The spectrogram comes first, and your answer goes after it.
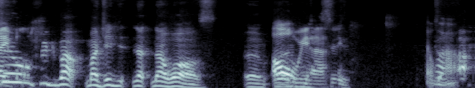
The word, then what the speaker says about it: Majid Nawaz: Oh, you're Maginoir sorry. means No, Majid Nawaz.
